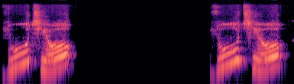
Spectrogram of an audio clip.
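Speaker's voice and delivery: जू छियो slow and loud with a rising end; Chinese word demo. Shown as a demonstration. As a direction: model जू छियो loudly, letting it rise. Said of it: "Read after me, please". (जू छियो धीरे, ज़ोर से, उठते सुर में)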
